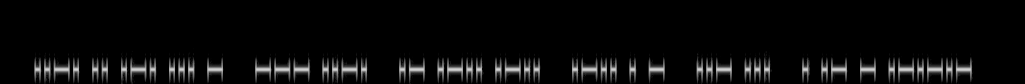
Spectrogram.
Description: Morse code, heard as a keyed tone, about 25 wpm, 700 Hz. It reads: FIRST OF ALL LET US EAT.
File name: practice / 25wpm / Sentences with 3-Word Phrases - 25wpm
